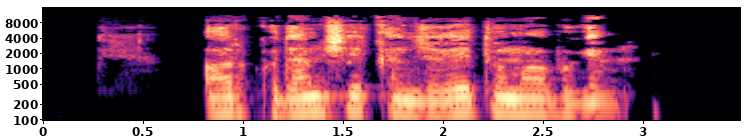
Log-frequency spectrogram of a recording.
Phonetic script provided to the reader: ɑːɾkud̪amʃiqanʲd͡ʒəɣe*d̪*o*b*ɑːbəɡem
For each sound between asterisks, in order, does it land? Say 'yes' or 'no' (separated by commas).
no, no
